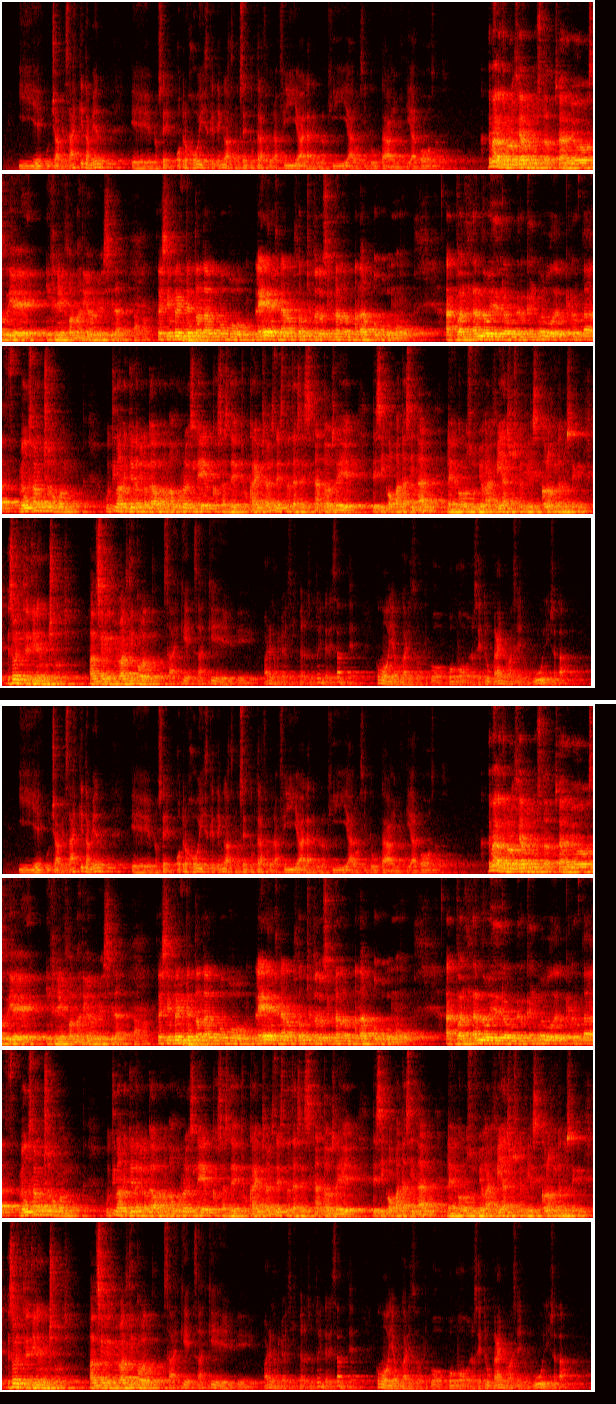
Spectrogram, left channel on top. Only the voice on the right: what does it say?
Y escúchame, ¿sabes que también, eh, no sé, otros hobbies que tengas, no sé, ¿te gusta la fotografía, la tecnología, algo así? ¿Te gusta investigar cosas?
Ajá.
<clears throat>
Y
sabes que, sabes que ahora que me lo decís, me resultó interesante. ¿Cómo voy a buscar eso? Tipo, pongo, no sé, True Crime nomás en Google y ya está.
